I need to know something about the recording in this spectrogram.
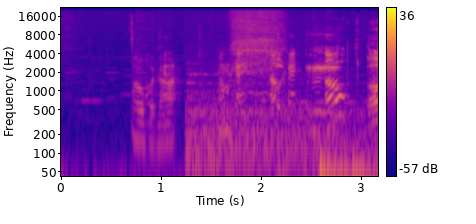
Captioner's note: dramatic sound effect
